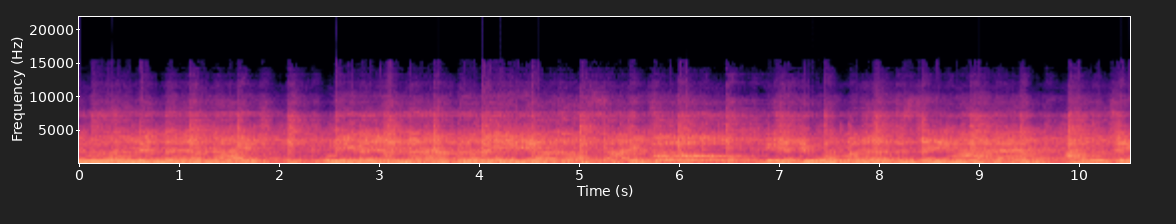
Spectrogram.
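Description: Hi-NRG dance music played from a DJ's turntables and mixer: a steady, even beat under sung vocals.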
